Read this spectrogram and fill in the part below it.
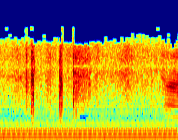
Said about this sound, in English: Buses, garbage trucks, give me a break.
